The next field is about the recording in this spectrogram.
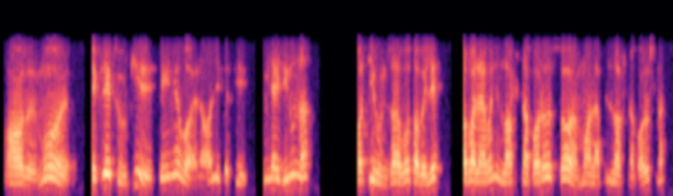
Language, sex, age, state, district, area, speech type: Nepali, male, 18-30, West Bengal, Darjeeling, rural, conversation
